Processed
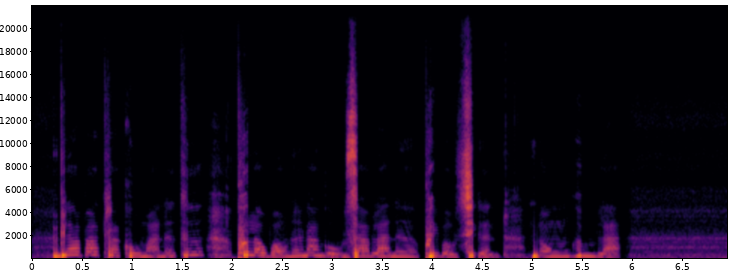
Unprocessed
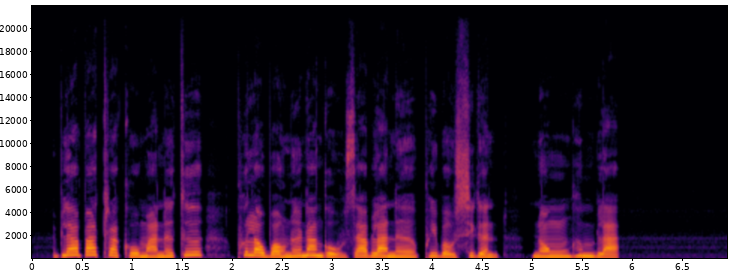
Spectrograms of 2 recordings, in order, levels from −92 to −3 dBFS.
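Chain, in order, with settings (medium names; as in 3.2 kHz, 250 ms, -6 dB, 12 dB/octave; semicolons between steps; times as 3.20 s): inverted gate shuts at -24 dBFS, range -31 dB; chorus 2.2 Hz, delay 19.5 ms, depth 3.4 ms; trim +12 dB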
